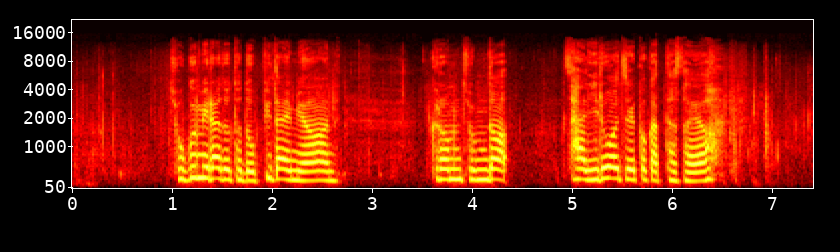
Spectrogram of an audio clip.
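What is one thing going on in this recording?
A young woman speaks brightly, with animation.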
